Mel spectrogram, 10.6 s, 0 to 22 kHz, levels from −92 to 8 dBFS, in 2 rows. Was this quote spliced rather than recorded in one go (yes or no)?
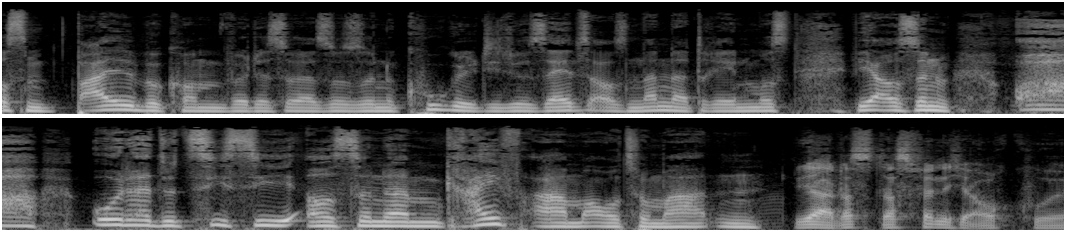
yes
